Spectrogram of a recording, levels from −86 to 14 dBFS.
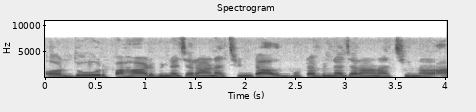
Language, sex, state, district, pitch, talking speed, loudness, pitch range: Garhwali, female, Uttarakhand, Tehri Garhwal, 185 Hz, 195 wpm, -19 LUFS, 170-195 Hz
